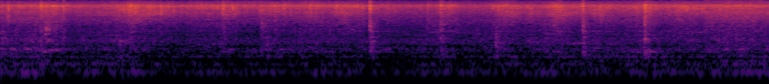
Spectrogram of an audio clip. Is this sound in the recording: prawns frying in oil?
yes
